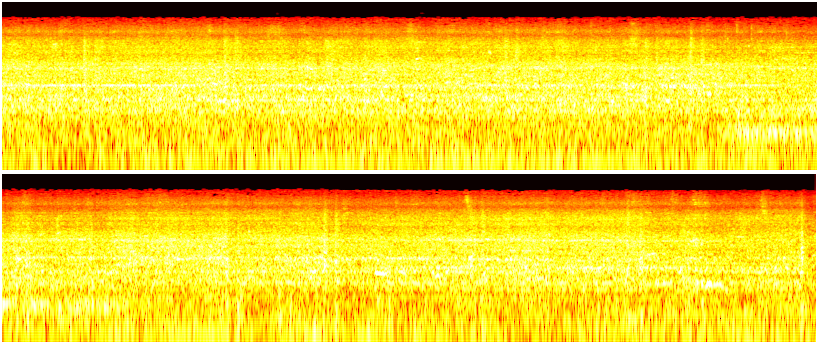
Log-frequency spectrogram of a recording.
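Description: Keihan Ishiyama-Sakamoto Line train running on the rails: a steady rumble with a faint steady tone above it. A low hum joins about seven seconds in and lasts a couple of seconds.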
